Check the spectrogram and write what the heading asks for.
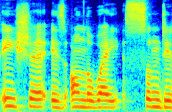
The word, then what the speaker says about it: Isha: Storm Isha, spelled Aisha, pronounced Isha, is on the way Sunday night, and we've got a lot of warnings to allow for that as well.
